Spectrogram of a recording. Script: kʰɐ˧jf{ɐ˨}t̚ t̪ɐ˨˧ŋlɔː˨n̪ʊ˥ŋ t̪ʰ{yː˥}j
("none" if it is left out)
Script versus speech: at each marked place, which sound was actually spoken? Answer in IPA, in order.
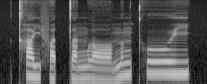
ɐ˨, uː˥

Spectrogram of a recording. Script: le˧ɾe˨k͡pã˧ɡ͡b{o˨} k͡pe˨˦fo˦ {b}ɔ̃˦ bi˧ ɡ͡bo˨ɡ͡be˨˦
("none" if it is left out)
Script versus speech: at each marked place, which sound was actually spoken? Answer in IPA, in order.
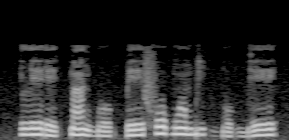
o˨, b

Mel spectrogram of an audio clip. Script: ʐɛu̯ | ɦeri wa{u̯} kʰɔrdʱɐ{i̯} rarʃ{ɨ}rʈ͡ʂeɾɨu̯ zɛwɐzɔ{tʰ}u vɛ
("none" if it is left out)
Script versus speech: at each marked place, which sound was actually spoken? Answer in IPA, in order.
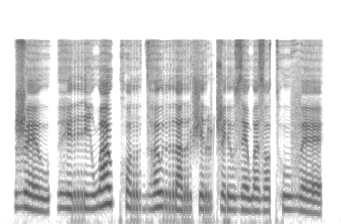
u̯, u̯, ɛ, tʰ

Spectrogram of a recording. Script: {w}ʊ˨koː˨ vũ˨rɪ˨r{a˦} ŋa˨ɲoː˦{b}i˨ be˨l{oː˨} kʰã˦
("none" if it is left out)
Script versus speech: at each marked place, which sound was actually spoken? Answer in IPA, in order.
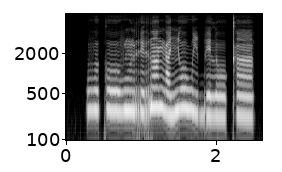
β, ã˦, w, oː˨

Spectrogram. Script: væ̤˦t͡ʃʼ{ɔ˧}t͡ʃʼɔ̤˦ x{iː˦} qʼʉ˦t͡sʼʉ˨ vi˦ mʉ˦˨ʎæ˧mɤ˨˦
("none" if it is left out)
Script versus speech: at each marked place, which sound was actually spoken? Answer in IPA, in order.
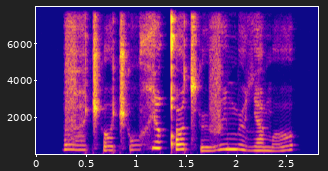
ɤ˧, i˦

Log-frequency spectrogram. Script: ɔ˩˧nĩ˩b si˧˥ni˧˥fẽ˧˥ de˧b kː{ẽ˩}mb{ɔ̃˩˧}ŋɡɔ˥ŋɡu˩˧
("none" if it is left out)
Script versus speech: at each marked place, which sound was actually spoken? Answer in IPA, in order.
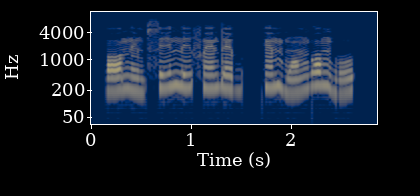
ẽ˧˥, ɔ̃˩˧

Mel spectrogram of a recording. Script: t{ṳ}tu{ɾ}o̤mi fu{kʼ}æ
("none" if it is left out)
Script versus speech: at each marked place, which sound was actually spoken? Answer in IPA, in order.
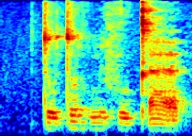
u, ɾ, kʼ

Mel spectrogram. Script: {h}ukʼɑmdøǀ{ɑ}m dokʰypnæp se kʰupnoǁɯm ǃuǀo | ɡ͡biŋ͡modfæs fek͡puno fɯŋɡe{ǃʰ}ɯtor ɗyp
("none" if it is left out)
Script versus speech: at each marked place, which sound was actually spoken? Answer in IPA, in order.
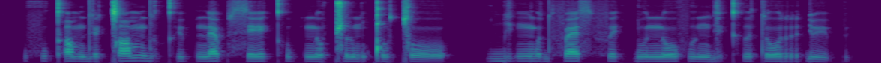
f, ɑ, kʰ

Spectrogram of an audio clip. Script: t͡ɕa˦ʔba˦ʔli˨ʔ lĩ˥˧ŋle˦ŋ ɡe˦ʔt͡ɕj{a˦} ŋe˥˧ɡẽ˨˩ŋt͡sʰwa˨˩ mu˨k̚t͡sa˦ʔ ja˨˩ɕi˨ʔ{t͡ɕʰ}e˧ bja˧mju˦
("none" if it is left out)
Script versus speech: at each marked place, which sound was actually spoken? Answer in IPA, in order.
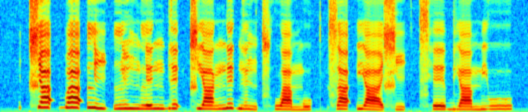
a˧, t͡sʰ

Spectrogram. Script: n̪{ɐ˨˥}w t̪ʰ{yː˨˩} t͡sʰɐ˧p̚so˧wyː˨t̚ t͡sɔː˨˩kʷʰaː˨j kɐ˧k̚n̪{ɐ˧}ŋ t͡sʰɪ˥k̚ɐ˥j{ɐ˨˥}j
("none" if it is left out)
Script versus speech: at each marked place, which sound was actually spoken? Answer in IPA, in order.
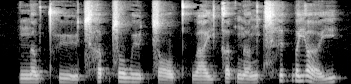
ɐ˨, yː˨˩, ɐ˨˥, ɐ˨˥

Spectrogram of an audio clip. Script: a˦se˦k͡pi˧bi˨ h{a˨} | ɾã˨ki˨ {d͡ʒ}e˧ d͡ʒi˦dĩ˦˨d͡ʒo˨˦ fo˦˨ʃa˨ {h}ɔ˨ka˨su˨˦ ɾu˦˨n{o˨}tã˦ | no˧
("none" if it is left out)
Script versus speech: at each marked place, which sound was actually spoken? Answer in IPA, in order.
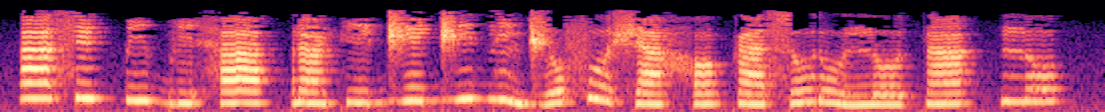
a˧, d͡ʒ, h, o˧

